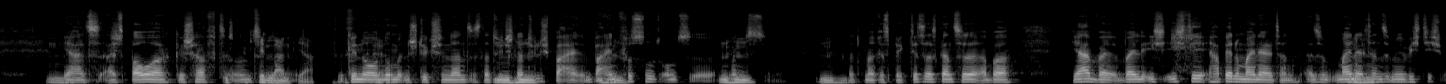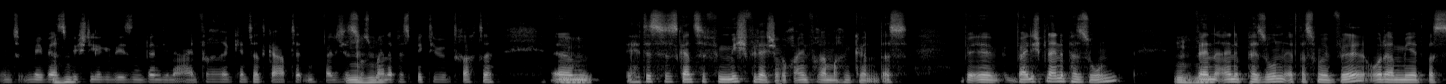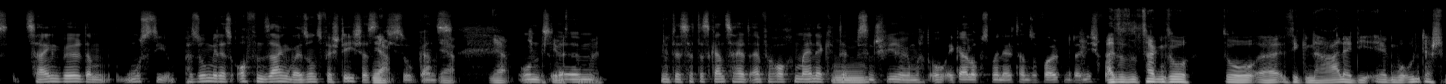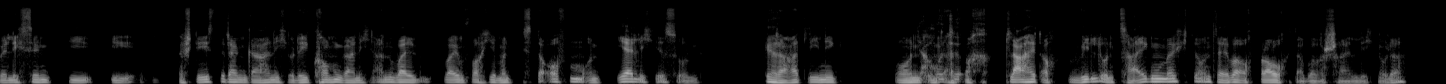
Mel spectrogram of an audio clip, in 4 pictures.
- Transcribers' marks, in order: sniff; other background noise
- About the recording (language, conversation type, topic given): German, podcast, Wie wurden bei euch zu Hause Gefühle gezeigt oder zurückgehalten?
